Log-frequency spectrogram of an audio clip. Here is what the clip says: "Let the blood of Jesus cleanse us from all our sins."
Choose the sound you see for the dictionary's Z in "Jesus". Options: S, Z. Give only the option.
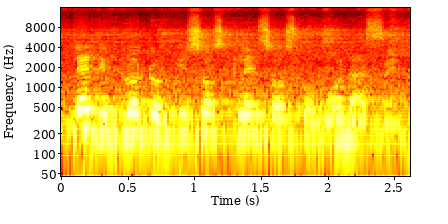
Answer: S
